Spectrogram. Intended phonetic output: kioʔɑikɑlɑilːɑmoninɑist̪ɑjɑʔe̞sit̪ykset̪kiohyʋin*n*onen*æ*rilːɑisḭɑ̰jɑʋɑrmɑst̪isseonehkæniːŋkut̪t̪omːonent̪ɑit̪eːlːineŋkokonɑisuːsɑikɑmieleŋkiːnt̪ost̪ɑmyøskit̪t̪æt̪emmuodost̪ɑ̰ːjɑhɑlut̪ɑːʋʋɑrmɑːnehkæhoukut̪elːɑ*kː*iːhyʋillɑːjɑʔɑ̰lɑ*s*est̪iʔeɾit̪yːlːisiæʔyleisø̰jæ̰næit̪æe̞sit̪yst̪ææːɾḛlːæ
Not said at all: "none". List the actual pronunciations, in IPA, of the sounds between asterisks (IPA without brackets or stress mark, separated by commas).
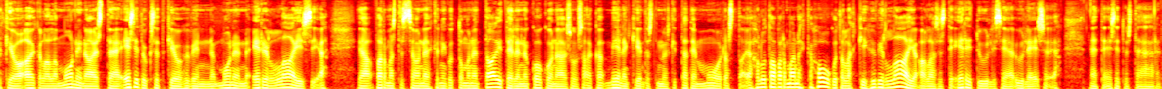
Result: m, e, kː, s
